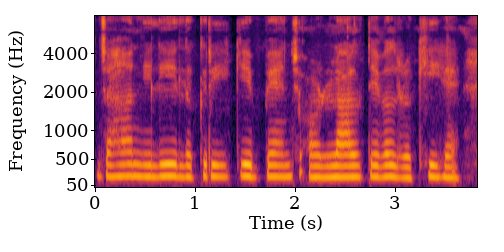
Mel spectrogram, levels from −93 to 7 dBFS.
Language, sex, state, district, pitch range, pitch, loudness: Hindi, female, Tripura, West Tripura, 195-205 Hz, 195 Hz, -15 LUFS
